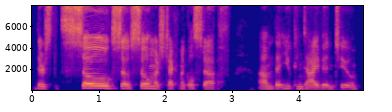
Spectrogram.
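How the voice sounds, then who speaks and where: A woman's voice: on the low side, fairly even intonation, unhurried, dark tone. A woman voice-over artist teaching a class in a conversational online tutorial, chatty and enthusiastic as she explains.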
